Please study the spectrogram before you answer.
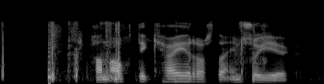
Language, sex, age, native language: Icelandic, male, 13, Icelandic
